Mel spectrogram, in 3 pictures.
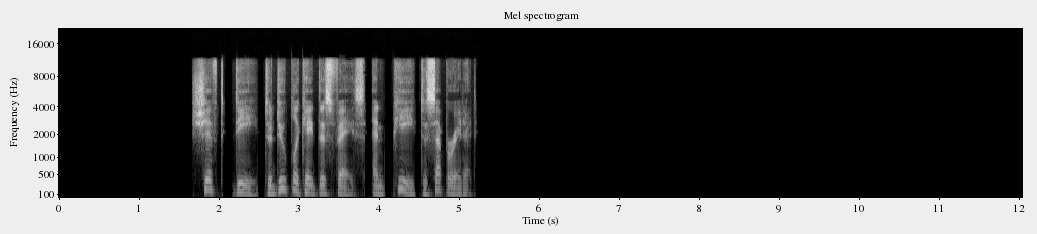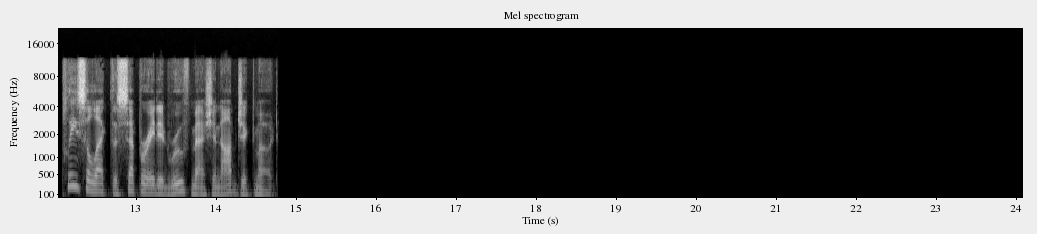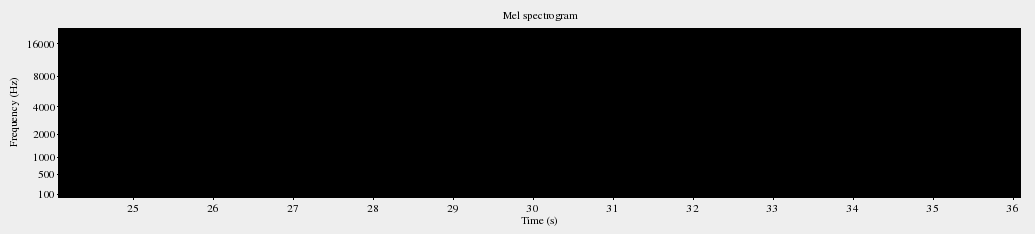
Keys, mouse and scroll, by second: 0.5 3, 0.8 click, 1.5 middle click, 4.5 shift+d, 7.5 KP_Enter, 8.7 p, 10.8 middle click, 12.0 click, 13.4 middle click, 14.3 s, 14.6 y, 16.0 click, 16.3 ctrl+z, 18.3 click, 19.1 click, 19.5 Tab, 19.9 click, 20.5 click, 22.3 middle click, 23.4 s, 23.7 y, 26.0 click, 27.5 Tab, 28.0 2, 28.1 click, 29.0 KP_1, 30.3 g, 35.0 click, 35.5 middle click.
